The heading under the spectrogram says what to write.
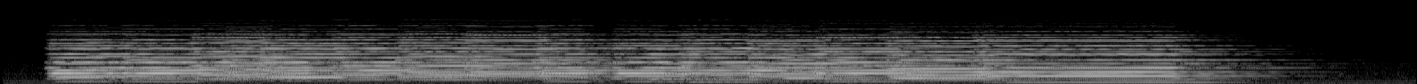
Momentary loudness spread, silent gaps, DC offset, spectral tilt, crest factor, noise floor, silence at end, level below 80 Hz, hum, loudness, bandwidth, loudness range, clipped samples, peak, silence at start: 4 LU; none; under 0.1%; -4.5 dB/octave; 14 dB; -59 dBFS; 1.4 s; -62 dBFS; 60 Hz at -60 dBFS; -24 LUFS; 10.5 kHz; 3 LU; under 0.1%; -10 dBFS; 0.45 s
